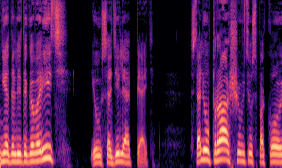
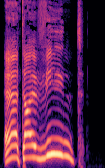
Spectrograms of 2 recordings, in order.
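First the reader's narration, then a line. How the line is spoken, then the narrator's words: Shouting. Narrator (Russian): кричал генерал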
